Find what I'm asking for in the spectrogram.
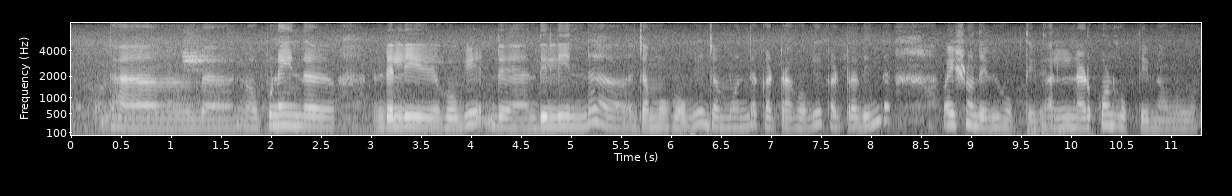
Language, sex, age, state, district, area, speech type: Kannada, female, 18-30, Karnataka, Dharwad, rural, spontaneous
